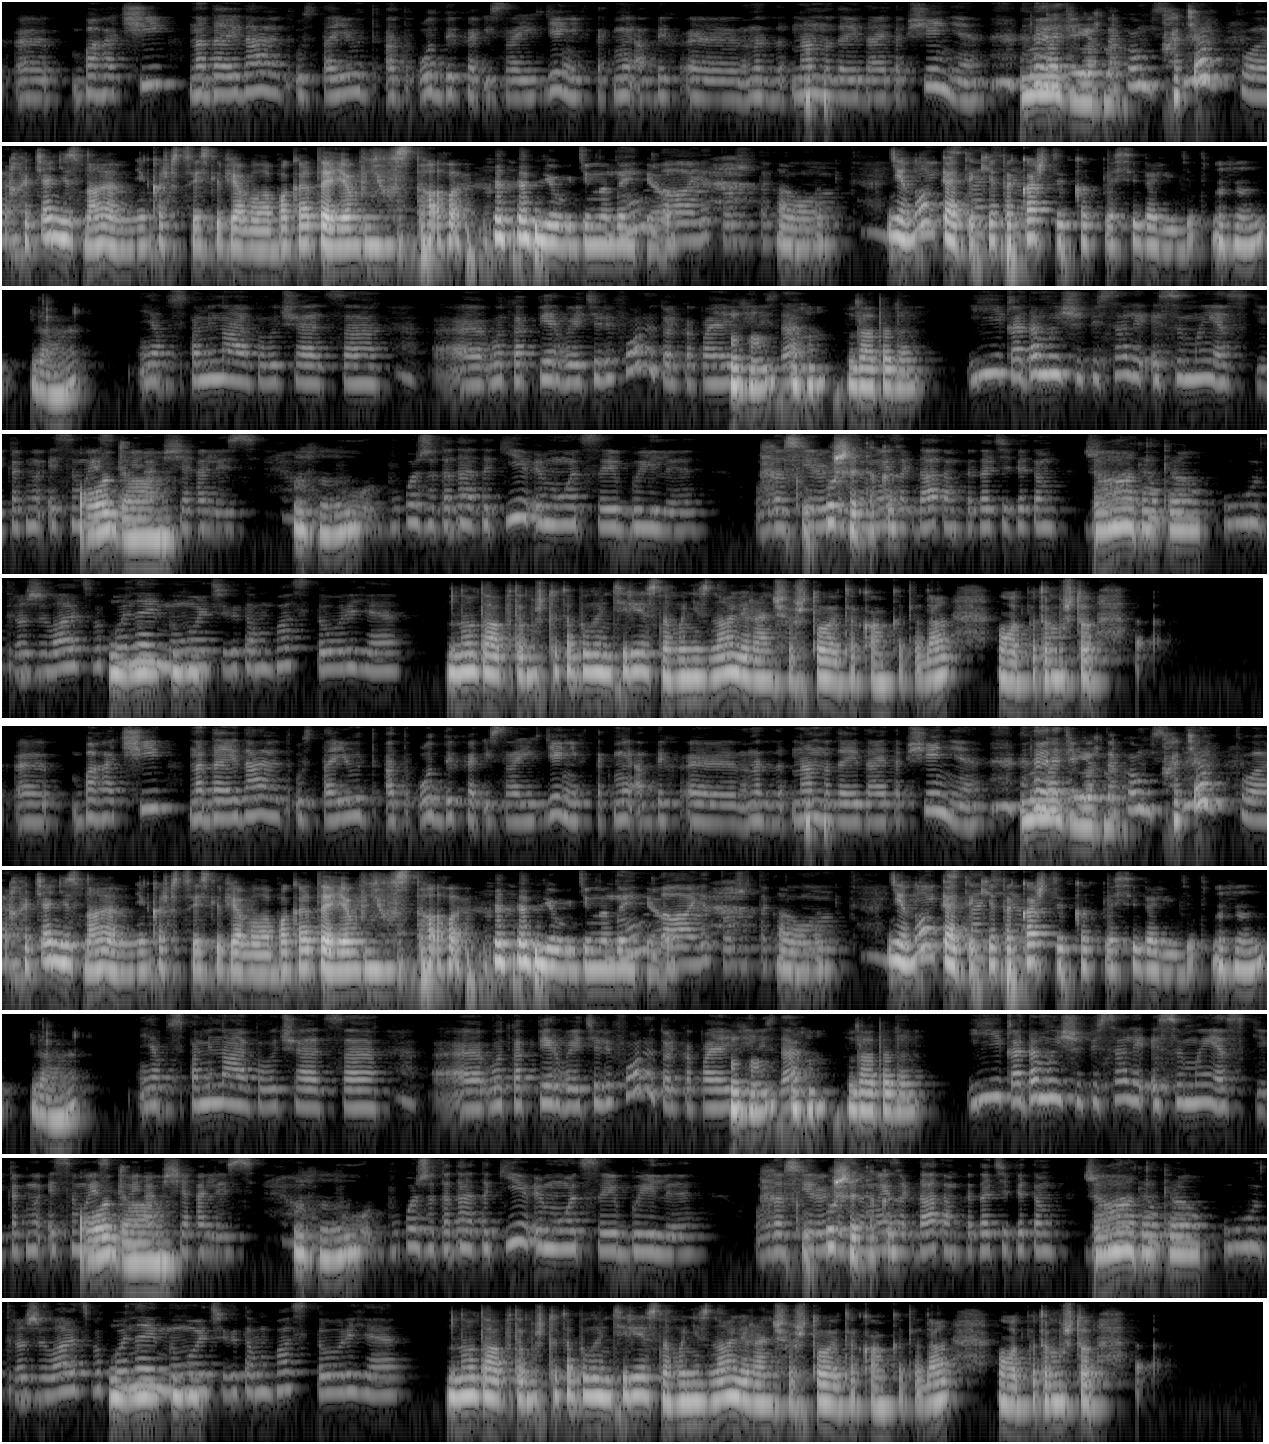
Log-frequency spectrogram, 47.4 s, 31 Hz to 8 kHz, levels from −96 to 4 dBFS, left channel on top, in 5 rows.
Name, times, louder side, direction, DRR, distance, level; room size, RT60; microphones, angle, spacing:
voice 1, 0.0-9.8 14.0-16.5 16.8-17.2 20.0-25.0 25.7-25.8 26.2-33.6 34.1-40.9, right 1 dB, 25° right, 4 dB, 2.4 m, -43 dB
voice 2, 7.6-8.4 8.7-9.1 9.5-14.5 14.8-15.0 15.3-15.7 16.1-17.5 17.7-19.6 24.4-25.8 29.1-29.7 30.6-31.2 34.1-35.2 36.6-37.4 38.7-39.4 41.3-46.6, equal, ahead, 6 dB, 1.2 m, -31 dB
20.0 x 11.5 x 3.1 m, 0.35 s
head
